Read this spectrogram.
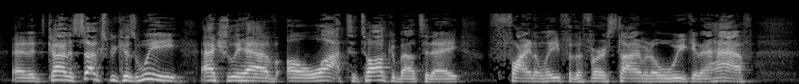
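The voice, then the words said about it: Slightly congested voice with sniffling. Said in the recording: “excuse my random sniffling throughout the show. I have like a 5% cold right now ... one of those weird colds where it only affects one nostril ... my voice is a little bit annoying”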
